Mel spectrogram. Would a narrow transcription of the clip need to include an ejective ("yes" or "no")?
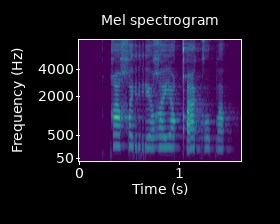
yes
